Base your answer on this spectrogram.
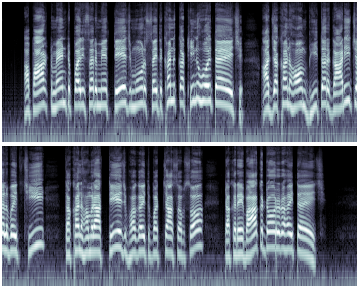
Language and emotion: Maithili, fearful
